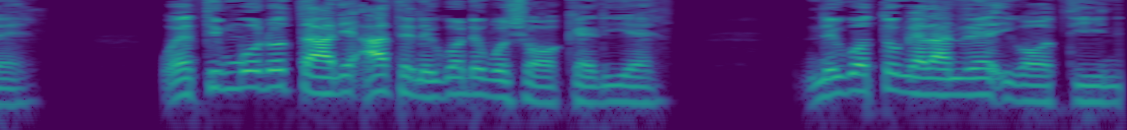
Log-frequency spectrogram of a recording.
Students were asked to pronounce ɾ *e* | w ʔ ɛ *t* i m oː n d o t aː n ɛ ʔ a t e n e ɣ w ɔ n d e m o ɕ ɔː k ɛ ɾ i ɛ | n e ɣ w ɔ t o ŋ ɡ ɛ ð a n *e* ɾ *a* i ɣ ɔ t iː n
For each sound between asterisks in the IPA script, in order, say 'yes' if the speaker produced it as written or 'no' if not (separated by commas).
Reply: no, yes, yes, no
